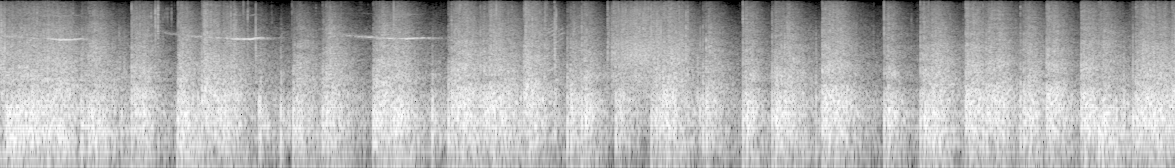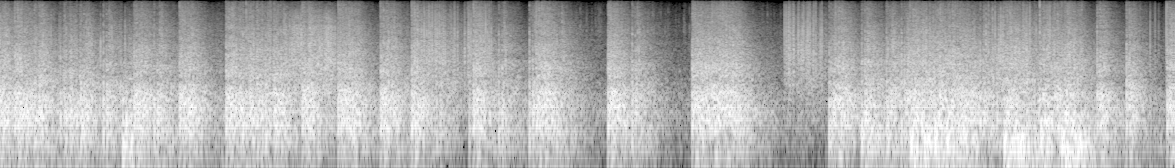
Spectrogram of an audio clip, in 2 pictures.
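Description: Many fireworks going off together: a dense, continuous crackle of bangs and pops from aerial fireworks bursting. A few short, high whistles sound in the first few seconds.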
